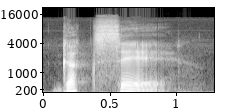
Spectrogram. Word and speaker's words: gakusei: You don't say gakusei, but that also leads me into my next part. Gakusei.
